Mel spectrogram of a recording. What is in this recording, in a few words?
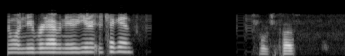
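Police Downtown District Dispatch, p25; Raleigh Police Downtown District Disp; wake p25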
